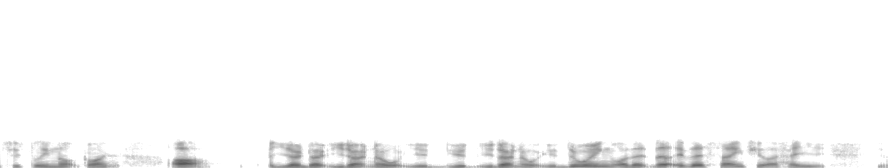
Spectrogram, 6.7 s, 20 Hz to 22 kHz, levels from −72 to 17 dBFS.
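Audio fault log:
Throughout: G.729 codec at 8 kbit/s rebuilds speech from a filter, pitch predictor and sparse pulses, leaving a rough, synthetic 250 Hz to 3.5 kHz band.
0.80 to 0.92 s: VoIP packet loss concealed by the speech codec. About 100 ms went missing, so the decoder stretched its last frame into a fading buzzy tone or coloured noise.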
